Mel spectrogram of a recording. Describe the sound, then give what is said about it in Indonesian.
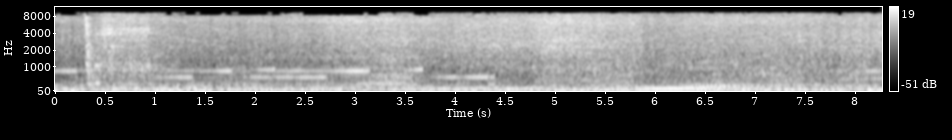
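A car driving at moderate speed on an empty road, not pushed hard, gives a loud, continuous rush of engine and road noise throughout, with faint engine tones gliding slightly in pitch. “Kulajukan mobilku dengan kecepatan sedang, tidak terlalu ngebut walaupun jalanan kosong.”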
